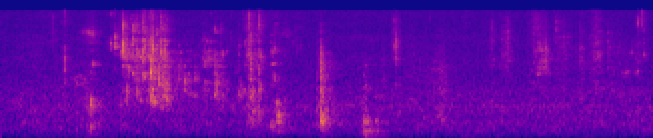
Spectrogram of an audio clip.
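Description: Water being poured into a pressure cooker of lentils and vegetables: irregular splashing and trickling, most active in the first four seconds, then fainter.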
